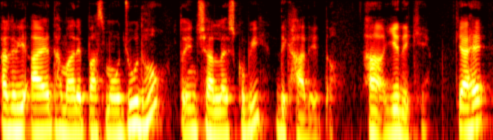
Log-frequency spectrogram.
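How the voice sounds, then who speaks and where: A man teaching Quran recitation rules in a lesson, explaining patiently, asking and answering his own questions, and chanting verses slowly and melodically. He speaks with a Pakistani Urdu accent. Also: fairly high pitch, steady tone. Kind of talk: tajweed lesson with recited examples.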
